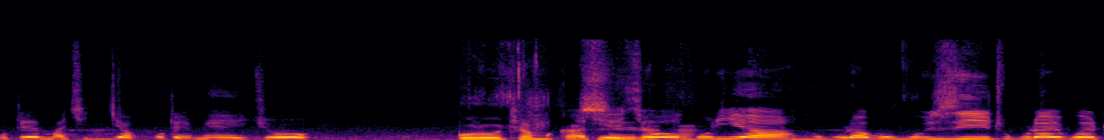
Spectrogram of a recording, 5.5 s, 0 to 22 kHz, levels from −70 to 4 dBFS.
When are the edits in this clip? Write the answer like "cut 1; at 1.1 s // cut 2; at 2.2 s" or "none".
cut 1; at 2.2 s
